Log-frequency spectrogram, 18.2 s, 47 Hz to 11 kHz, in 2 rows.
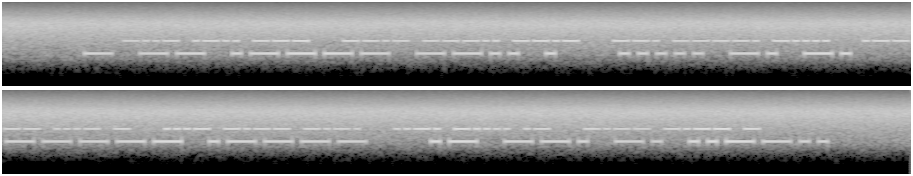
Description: Morse code, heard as two keyed tones, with radio static and fading. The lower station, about 13 wpm, 400 Hz: TM1ZE 5NN 01 AGN?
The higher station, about 24 wpm, 890 Hz: XLO Q8Q G96 1VT VYC F6A YYT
